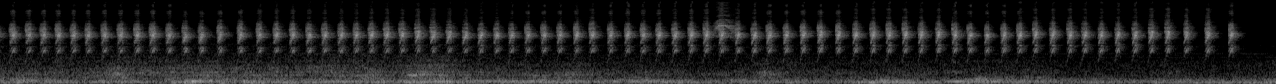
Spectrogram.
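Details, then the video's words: Mountain leaf warbler, known locally as cucak rante mas, singing a harsh, dense 'tembakan' style meant for training competition birds: high, buzzy notes repeated about three times a second in a steady run, with low background rumble. "TEMBAKAN KASAR RAPAT UNIK | SUARA CUCAK RANTE MAS UNTUK MASTERAN BURUNG LOMBA"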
